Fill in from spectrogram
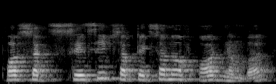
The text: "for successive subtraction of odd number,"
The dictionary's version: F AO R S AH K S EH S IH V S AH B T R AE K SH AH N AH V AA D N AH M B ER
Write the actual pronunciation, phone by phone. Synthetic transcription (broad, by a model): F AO R S AH K S EH S IH V S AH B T EH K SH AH N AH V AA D N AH M B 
